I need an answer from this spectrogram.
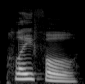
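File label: "playful", English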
